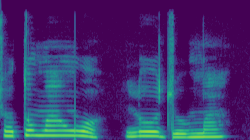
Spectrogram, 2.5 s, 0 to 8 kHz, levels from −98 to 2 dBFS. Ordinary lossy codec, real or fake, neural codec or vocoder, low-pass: none; real; none; 7.2 kHz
